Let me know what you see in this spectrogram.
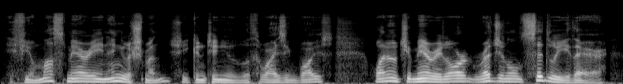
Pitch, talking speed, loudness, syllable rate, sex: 115 Hz, 185 wpm, -18 LUFS, 5.7 syllables/s, male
